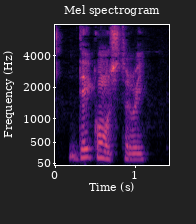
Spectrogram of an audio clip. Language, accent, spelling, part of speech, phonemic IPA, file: French, Canada, déconstruis, verb, /de.kɔ̃s.tʁɥi/, LL-Q150 (fra)-déconstruis.wav
- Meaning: inflection of déconstruire: 1. first/second-person singular present indicative 2. second-person singular imperative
